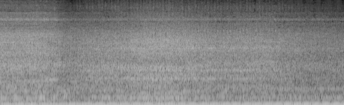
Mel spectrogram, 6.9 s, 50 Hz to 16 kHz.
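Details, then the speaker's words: VW MK5 Golf 1.4 TSI twincharger after water pump and supercharger clutch replacement, at first startup after coolant refill with the check engine light on: smooth, even idle with a steady low hum and no squeal, chirp or knock. Normal idle. "sounds good"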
